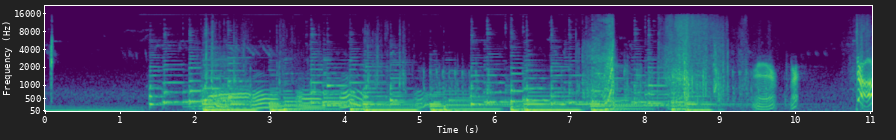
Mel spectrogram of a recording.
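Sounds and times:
background music with bass: 1.4 - 9.6
tent zipper pulled open: 7.1 - 9.1.

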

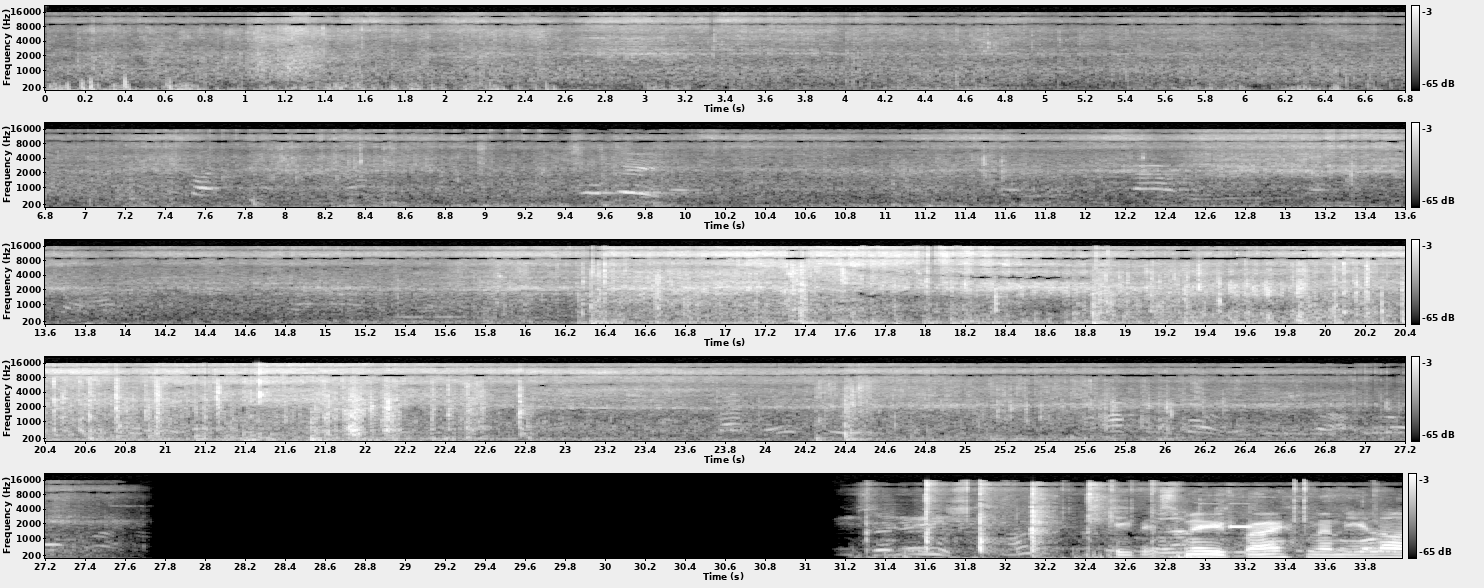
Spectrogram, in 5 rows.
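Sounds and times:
mountain bike tyres on dirt trail: 0.0 - 27.7
bike clicking and rattling: 0.5 - 27.4.

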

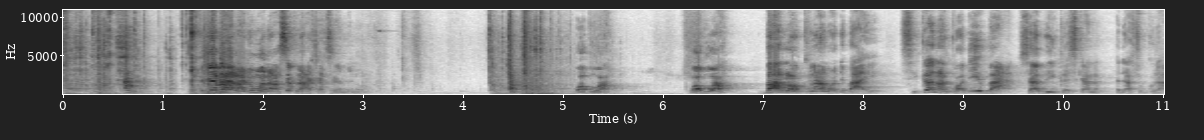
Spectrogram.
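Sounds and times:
wooden door slamming: 4.2 - 5.2.

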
